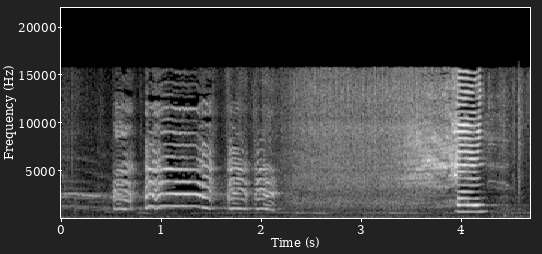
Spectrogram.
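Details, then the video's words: At a retreat center in Geyserville, California, a rooster gives a loud, harsh crow of several drawn-out, ringing syllables over about a second and a half, then a shorter call a few seconds later. "Roosters Crowing"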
